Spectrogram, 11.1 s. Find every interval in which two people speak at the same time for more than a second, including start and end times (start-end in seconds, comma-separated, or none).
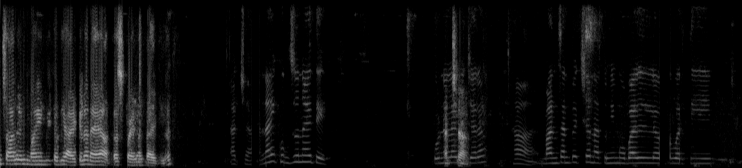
none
